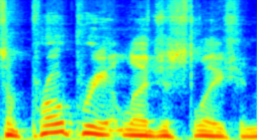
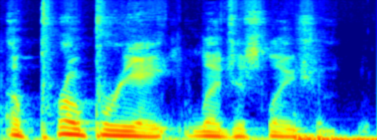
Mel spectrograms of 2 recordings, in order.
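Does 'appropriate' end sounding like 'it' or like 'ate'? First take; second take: it; ate. First: The last syllable of appropriate sounds like 'it'. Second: The last syllable of appropriate sounds like 'ate'. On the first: The legislation is suitable. The speaker calls it right. "it's appropriate legislation" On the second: The legislation takes things for itself. The speaker calls it wrong. "not appropriate legislation"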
